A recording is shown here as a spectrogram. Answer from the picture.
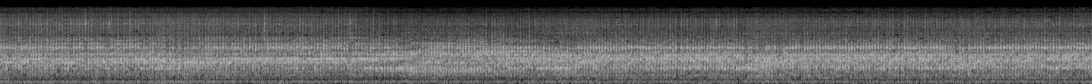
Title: My Honda is making a rattling noise, what could be the issue? #mechanic #2015HondaCRV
